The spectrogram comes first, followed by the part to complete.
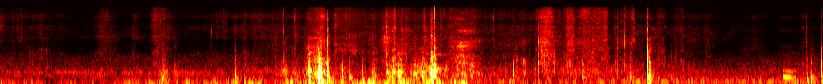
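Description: Light handling noises from a hand working close to the microphone: scattered clicks and rubbing, busiest from about three to five seconds in, with a single click later on.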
